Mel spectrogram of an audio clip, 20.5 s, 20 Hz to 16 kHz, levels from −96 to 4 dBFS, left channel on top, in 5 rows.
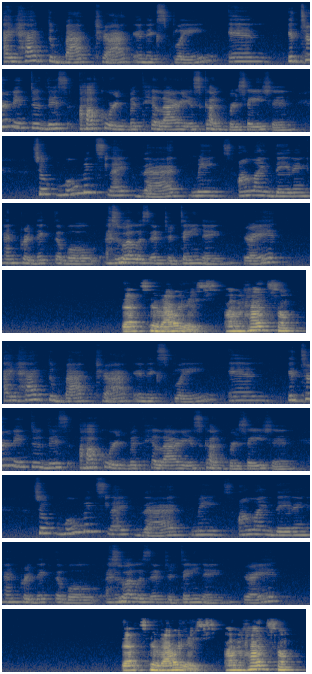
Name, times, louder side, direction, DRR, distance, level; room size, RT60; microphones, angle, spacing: voice 1, 0.0-3.5 3.8-8.0 8.6-16.0, left 1 dB, 55° left, 1 dB, 1.7 m, -44 dB
voice 2, 18.0-20.2, right 3 dB, 65° right, 9 dB, 0.6 m, -26 dB
8.7 x 3.6 x 4.9 m, 0.41 s
head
